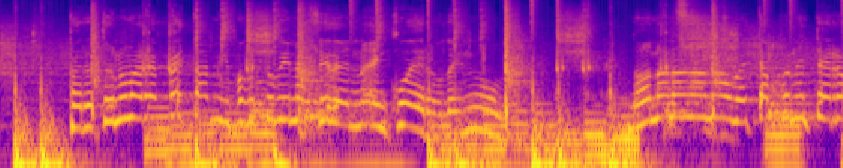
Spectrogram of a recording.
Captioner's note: mother speaking foreign language; speaks foreign language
